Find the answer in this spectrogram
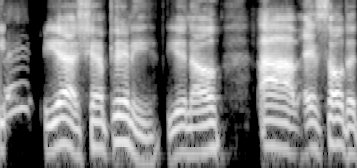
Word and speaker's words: Champagnie: Yeah, Champagnie, you know.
